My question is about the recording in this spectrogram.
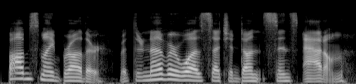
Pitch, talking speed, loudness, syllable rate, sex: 175 Hz, 200 wpm, -19 LUFS, 5.6 syllables/s, female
